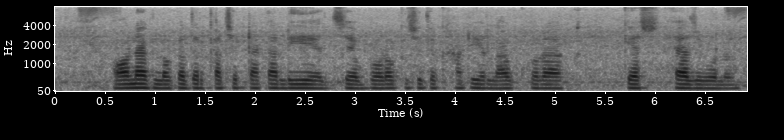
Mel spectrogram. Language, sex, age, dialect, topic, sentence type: Bengali, male, 18-24, Jharkhandi, banking, statement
